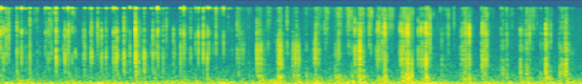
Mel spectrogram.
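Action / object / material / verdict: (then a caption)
tap / small glass bottle with ridged plastic cap / glass / none. Long nails quickly tap and scratch a small amber glass essential oil bottle, moving over its ridged black plastic cap, its label and the glass. The result is a quiet, continuous stream of fast, crisp clicks and scratchy strokes with bright edges over a steady low rumble.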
